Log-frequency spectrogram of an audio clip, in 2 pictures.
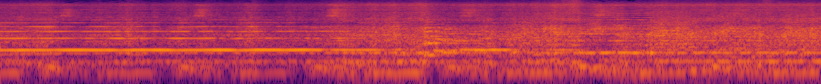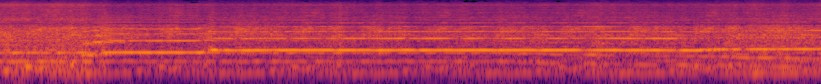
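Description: Free-improvised experimental drone music from a trio with trumpet and battery-powered instruments: layered sustained tones over a lower buzzing drone. The main held tone drops in pitch about three seconds in and steps back up near eight seconds.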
